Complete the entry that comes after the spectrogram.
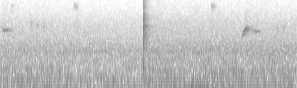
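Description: A small bird giving faint, short upward-sliding chirps, one at the start and another about five seconds in, with a few fainter high peeps between. A single sharp click a little under three seconds in is the loudest sound.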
